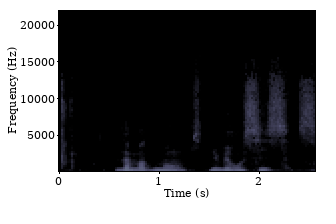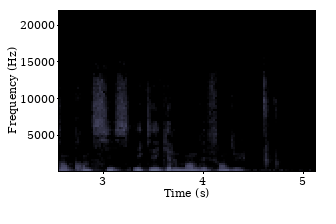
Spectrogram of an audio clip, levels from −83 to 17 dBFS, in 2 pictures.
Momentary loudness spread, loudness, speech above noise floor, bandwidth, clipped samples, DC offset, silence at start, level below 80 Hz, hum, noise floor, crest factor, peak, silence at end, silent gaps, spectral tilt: 13 LU; -49 LUFS; 23 dB; 16.5 kHz; under 0.1%; under 0.1%; 0 s; -76 dBFS; none; -71 dBFS; 18 dB; -30 dBFS; 0.05 s; none; -5 dB/octave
